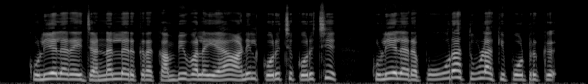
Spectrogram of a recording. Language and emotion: Tamil, disgusted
